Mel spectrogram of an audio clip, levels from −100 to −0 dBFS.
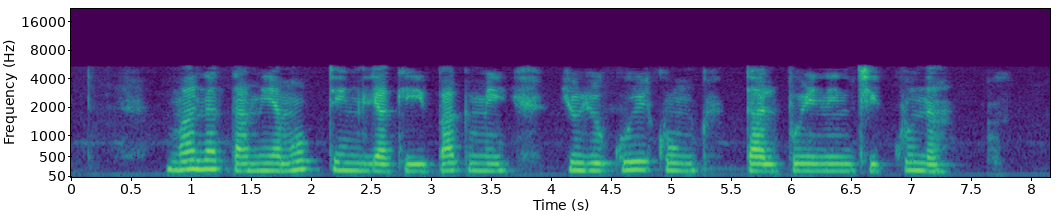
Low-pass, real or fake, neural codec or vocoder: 5.4 kHz; fake; codec, 44.1 kHz, 7.8 kbps, DAC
